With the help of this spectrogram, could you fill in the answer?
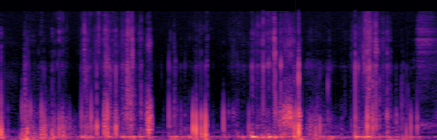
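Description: Long nails scratch, tap and pinch the surface of a yellow beeswax-coated cotton food wrap laid over the mic. The result is a dense run of muffled, low-heavy crinkles and sticky rustles, broken up by quick soft taps.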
